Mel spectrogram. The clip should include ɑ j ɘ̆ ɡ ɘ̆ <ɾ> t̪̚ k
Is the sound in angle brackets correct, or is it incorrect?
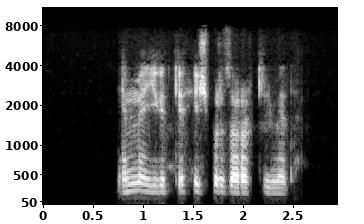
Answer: incorrect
